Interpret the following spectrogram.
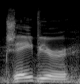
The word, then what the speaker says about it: Xavier: It's a Xavier Gilmore. Xavier, I believe he goes by. At least I was told by coach Williams that he doesn't pronounce the X.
